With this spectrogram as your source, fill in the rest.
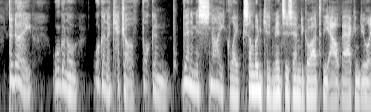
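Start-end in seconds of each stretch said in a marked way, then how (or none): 0.2-4.6 nature documentary narrator voice. Imagining someone doing a wildlife channel in the Outback: Steve Irwin impression. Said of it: "like Steve Irwin".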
